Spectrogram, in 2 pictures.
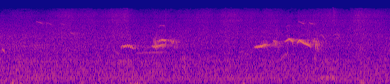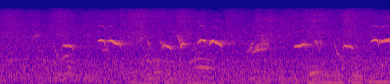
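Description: Small birds chirping: short, high calls in little clusters every second or two, over a faint steady outdoor background.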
